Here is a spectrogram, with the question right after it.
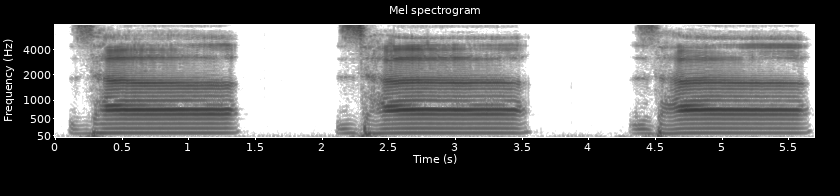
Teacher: ঝার আওয়াজ বাহিরের দিকে হালকা বাতাস বের হবে এবং আওয়াজটা একটু শক্ত শক্ত মত করে উচ্চারণ হবে যেমন ঝা ঝা উচ্চারণের ক্ষেত্রে বাহিরের দিকে অবশ্যই বাতাস বের হবে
